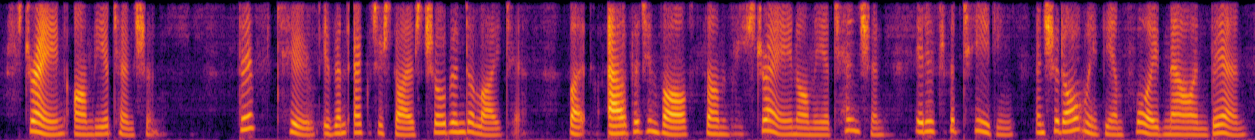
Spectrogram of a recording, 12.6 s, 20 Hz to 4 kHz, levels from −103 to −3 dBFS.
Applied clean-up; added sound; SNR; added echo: neural separator model SepFormer WHAMR!.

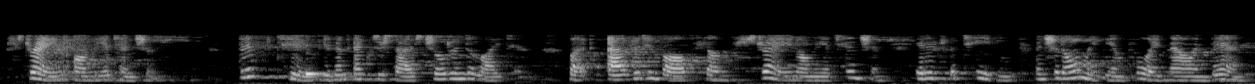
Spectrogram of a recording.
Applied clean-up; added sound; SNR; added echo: classical method WPE with log-MMSE.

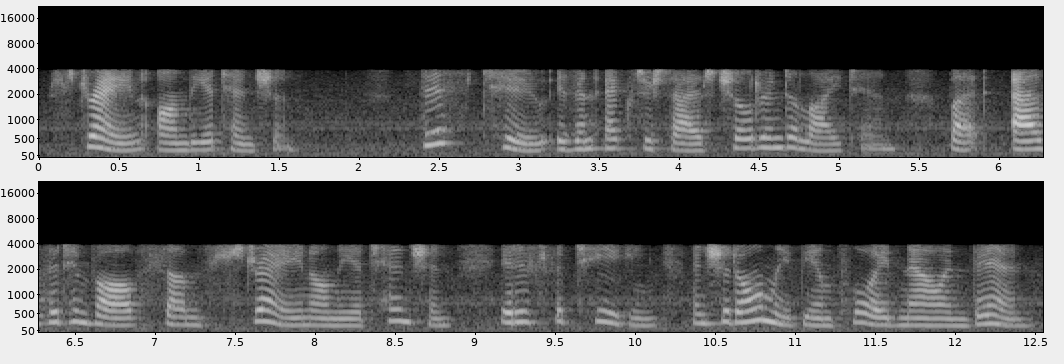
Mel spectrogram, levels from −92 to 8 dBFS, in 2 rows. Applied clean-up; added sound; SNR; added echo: none; none; none; none.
